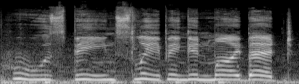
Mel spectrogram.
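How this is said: It is said in a deep, growly voice. "he roared in his deep, growly voice"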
